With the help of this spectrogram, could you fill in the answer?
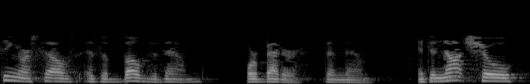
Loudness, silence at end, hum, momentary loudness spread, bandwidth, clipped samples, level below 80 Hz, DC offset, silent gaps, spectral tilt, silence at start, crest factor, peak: -35 LUFS; 0.05 s; none; 14 LU; 3.9 kHz; under 0.1%; -72 dBFS; under 0.1%; none; -4 dB/octave; 0 s; 18 dB; -18 dBFS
